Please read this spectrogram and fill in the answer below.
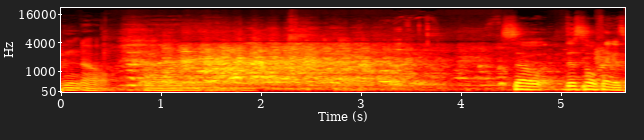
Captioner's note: audience laughing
